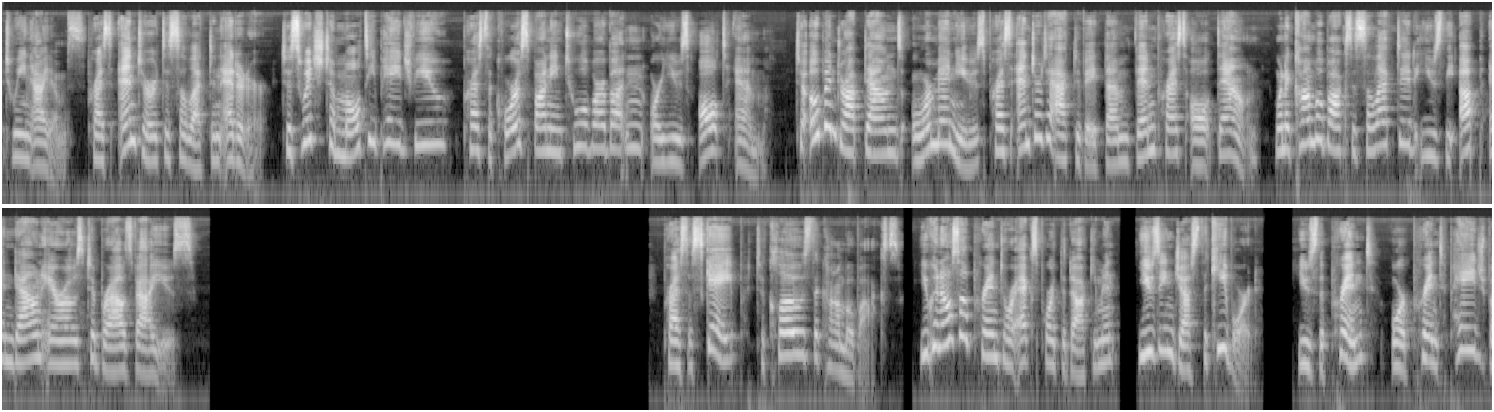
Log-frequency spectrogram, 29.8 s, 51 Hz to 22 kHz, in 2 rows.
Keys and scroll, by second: 0.9 Return, 1.9 Right, 3.2 Return, 5.5 alt+m, 8.7 Right, 9.5 Return, 10.4 alt+Down, 12.1 Down, 13.9 Return, 15.8 Down, 21.7 Escape, 25.8 Right, 27.2 Return.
